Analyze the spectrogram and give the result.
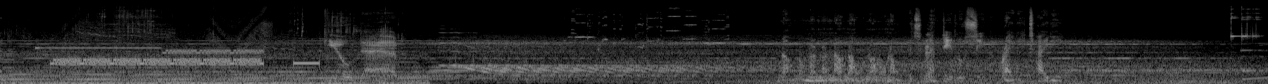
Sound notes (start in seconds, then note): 2.9 beep; 5.8 squeaking light bulb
